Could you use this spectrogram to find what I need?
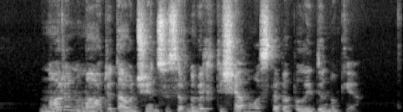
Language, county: Lithuanian, Panevėžys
